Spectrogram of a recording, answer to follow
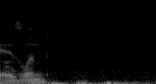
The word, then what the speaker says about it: island: of salmon salmon yeah do you say island no the s is silent why are we pronouncing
